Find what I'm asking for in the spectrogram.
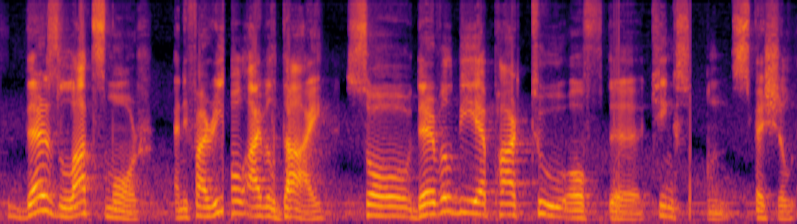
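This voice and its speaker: A man from Turkey hosts a laid-back livestream, chatting theatrically and reading viewer comments in his Turkish accent. His voice is on the high side and a bit bright, with a little hiss or hum in the recording.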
